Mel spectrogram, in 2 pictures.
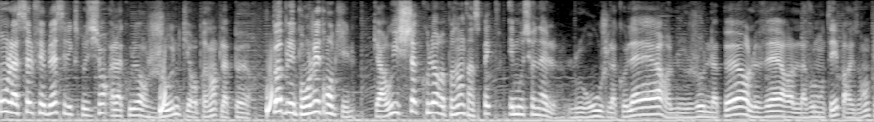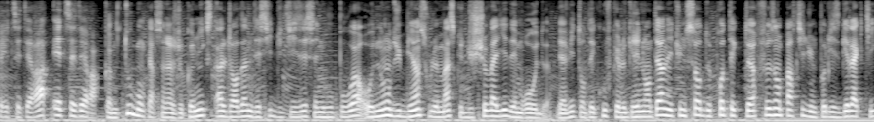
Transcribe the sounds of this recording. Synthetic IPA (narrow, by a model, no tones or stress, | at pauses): ɔ̃lasœlfɛblɛsɛlɛkspozisjɔ̃ʔalakulœʁʒonkʲiʁəpχezɑ̃t̪lapœːʁpœplepɔ̃ʒɛt̪χɑ̃kʲʰil | kaʁwiʃakːulœʁːəpχezɑ̃t̪ɛ̃spɛk̚t̪χemɔsjɔnɛlːəʁuʒlakɔlɛʁləʒonlapœʁləvɛʁlavɔlɔ̃t̪epaʁɛɡzɑ̃plɛt̪set̪eʁaɛt̪set̪eʁa̰kɔmt̪ubɔ̃pɛʁsɔnaʒd̪əkɔmiksalʒɔʁd̪and̪esid̪̚ːyt̪ilizesenuvopuvwa̰ʁo̰nɔ̃d̪ybjɛ̃suləmaskd̪yʃəvaljed̪ɛmʁod̪bjɛ̃vit̪ɔ̃d̪ekuvʁkələɡʁinlɑ̃t̪ɛʁnɛt̪ynsɔʁt̪̚d̪əpχɔt̪ɛk̚t̪œʁfəzɑ̃paʁt̪id̪ynpɔlis̬ɡalakt̪ikʲ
